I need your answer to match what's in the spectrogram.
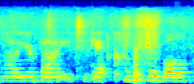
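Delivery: soft, hushed meditation voice with long pauses; guided meditation. Acted. Meditation leader settling listeners into breath awareness, softly guiding. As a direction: guide them quietly into the breath, unhurried.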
